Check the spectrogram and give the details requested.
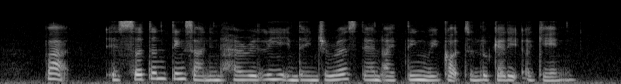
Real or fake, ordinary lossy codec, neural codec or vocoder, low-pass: real; none; none; none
